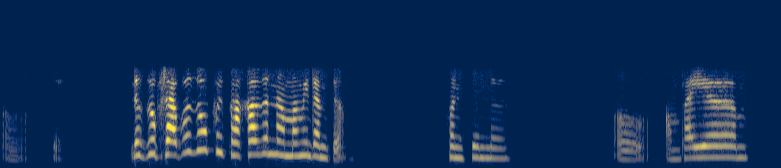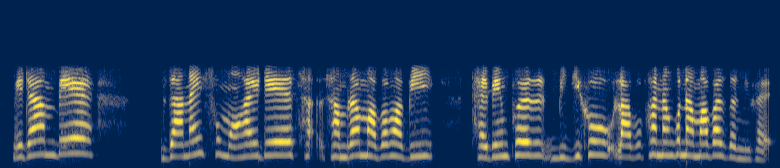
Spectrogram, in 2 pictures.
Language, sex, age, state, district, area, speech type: Bodo, female, 18-30, Assam, Chirang, urban, conversation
